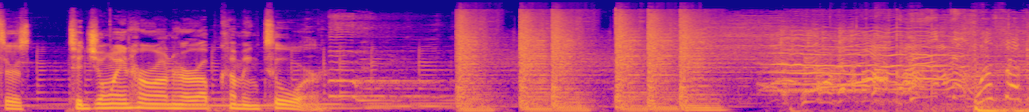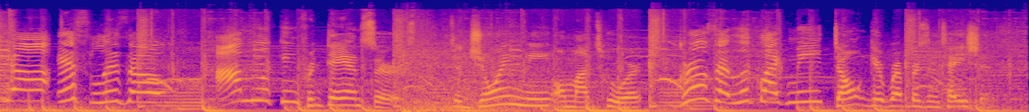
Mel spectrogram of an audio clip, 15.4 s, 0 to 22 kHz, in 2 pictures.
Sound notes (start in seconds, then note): 3.2 upbeat music; 5.6 girls cheering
